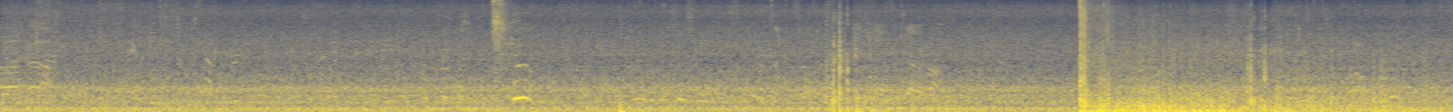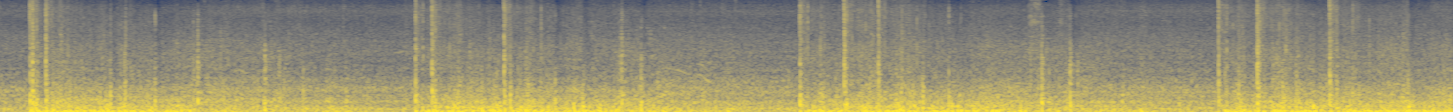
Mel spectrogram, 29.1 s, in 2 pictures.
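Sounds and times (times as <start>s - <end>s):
deep rumble of booms: 0.0s - 29.0s
firework shells bursting: 10.7s - 29.0s.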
